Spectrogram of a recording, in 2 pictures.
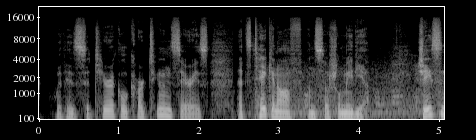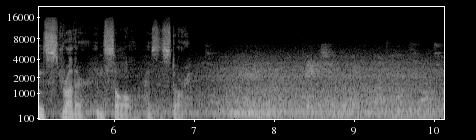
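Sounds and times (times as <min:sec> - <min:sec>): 
speech: 0:00.2 - 0:07.7
interior rumble of a moving subway train: 0:02.7 - 0:10.1.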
